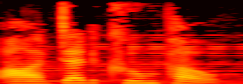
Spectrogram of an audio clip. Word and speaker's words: Antetokounmpo: His last name is Nigerian, so the T-S in his name should be pronounced as D-S. This would make the pronunciation of Antetokounmpo Adedokounmpo.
